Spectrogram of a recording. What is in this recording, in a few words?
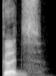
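"goods", English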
